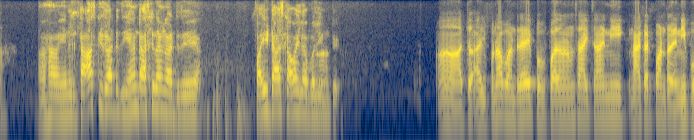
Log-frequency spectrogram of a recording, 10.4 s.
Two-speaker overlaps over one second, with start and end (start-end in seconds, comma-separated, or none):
none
